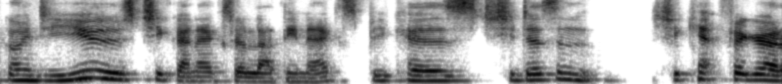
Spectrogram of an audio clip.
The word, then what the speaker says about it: Latinx: Latinx? Like, what is that, right? But it's not even the Spanish X, it's just Latinx, So I didn't use it for a while.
